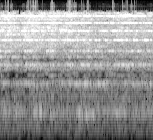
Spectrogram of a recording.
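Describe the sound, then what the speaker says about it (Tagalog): An electronic buzzer from a weakening alarm device sounds continuously, a loud, steady high-pitched tone with a slight pulsing waver, alone with no speech. "Humina lalo, humina yung buzzer, hindi siya umikot"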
